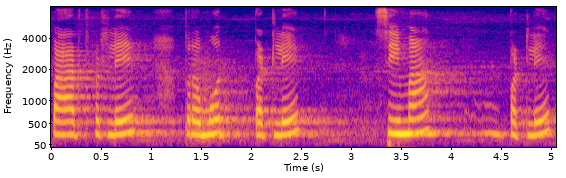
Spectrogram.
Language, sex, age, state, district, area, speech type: Sanskrit, female, 30-45, Maharashtra, Nagpur, urban, spontaneous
